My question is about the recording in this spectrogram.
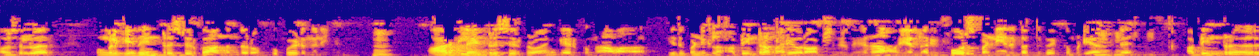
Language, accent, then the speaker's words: Tamil; Hyderabad, Telangana, India; also born or lived in Bangalore; அடியே பிறந்ததெல்லாம் வந்து பெங்களூர்.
